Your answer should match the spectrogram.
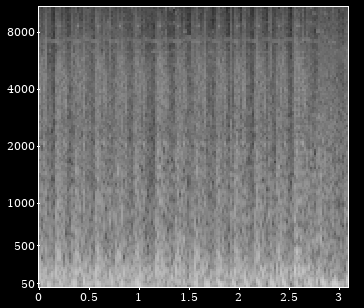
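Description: A gunfire barrage sound effect from a futuristic battle in a palace corridor: loud, sustained automatic fire with rapid, tightly packed shots running unbroken from start to finish.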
